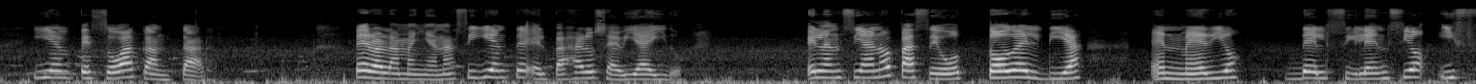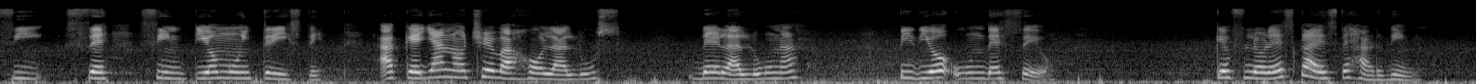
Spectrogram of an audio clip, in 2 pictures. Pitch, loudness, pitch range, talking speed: 280 Hz, -20 LUFS, 250-310 Hz, 90 wpm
